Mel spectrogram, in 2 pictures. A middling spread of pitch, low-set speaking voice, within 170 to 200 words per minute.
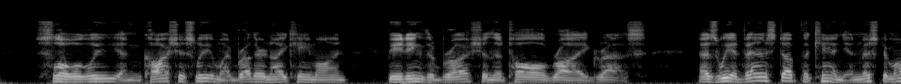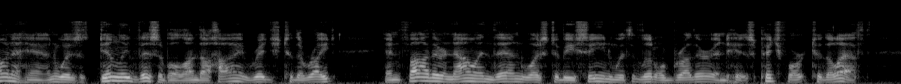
Yes: average, 4.2 semitones; low, 120 Hz; average, 175 wpm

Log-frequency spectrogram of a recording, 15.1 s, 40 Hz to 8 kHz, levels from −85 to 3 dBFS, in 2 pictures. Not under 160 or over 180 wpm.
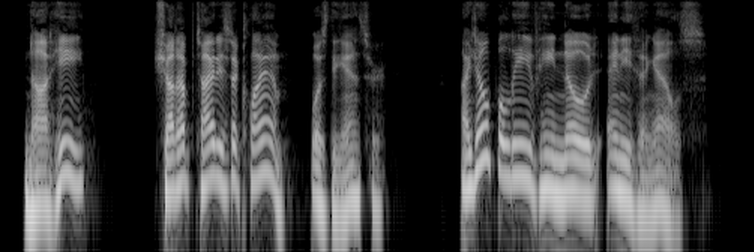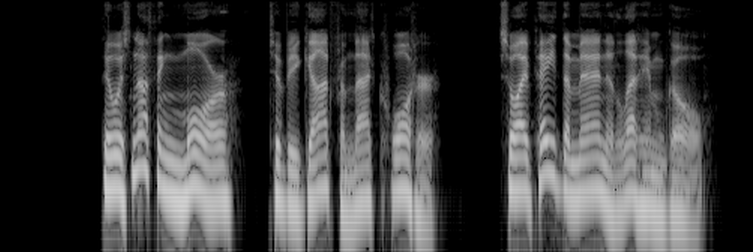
No: average, 150 wpm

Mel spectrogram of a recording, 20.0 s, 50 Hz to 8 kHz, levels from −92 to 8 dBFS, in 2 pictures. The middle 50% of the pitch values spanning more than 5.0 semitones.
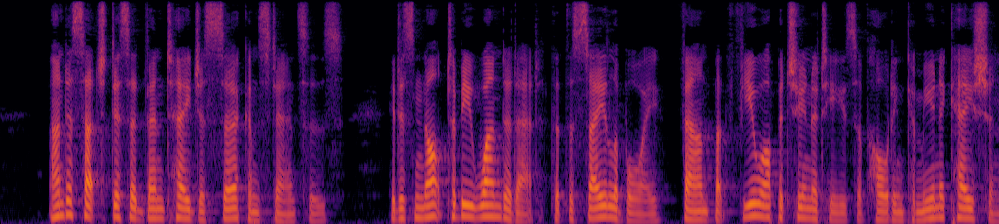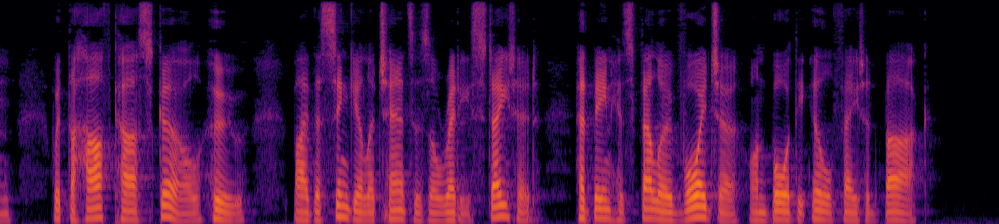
No: average, 4.7 semitones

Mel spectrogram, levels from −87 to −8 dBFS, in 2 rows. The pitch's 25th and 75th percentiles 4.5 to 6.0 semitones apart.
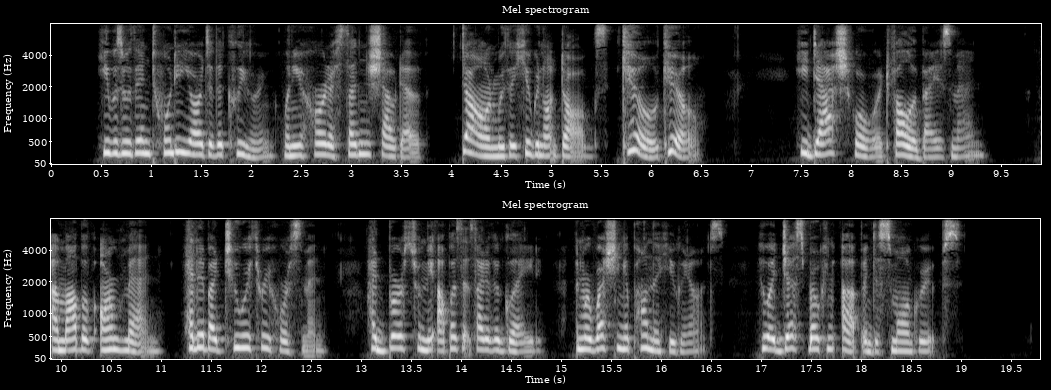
No: average, 3.7 semitones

